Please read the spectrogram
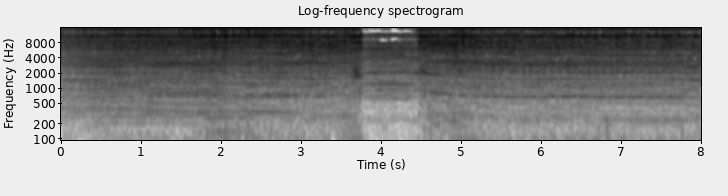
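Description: Cordless rotary hammer drilling a hole through a brick wall, running steadily with one brief let-up near the middle. To the person watching it sounds like its battery is dying.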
